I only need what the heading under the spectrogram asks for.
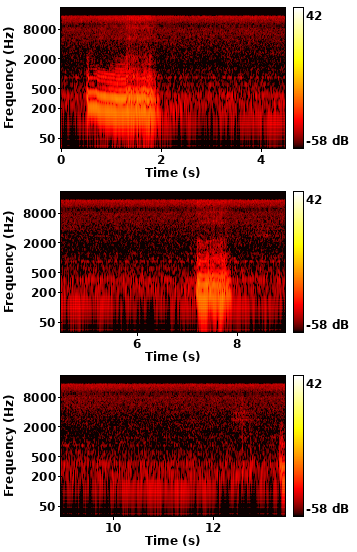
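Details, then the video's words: ['Domestic cat that snores all the time, heard snoring in its sleep: two buzzy, nasal snores about six seconds apart, each with a slight wavering pitch, then a short third snore beginning at the end, over a faint steady background hum.'] "Snoring kitty"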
